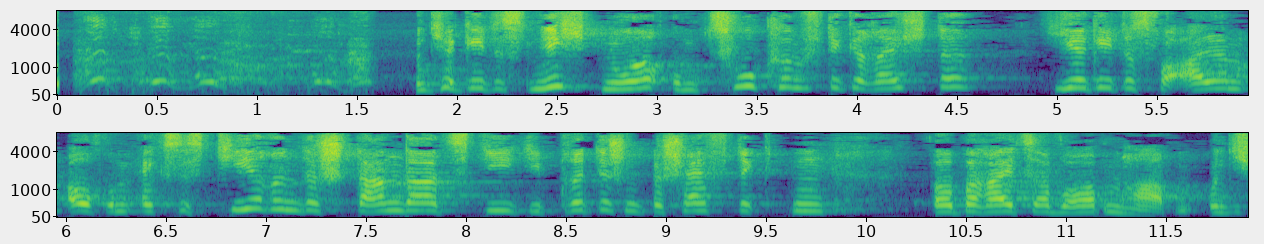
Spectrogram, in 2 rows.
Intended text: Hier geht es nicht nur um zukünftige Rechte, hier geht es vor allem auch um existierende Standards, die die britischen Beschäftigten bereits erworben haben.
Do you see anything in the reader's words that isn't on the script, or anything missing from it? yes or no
no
